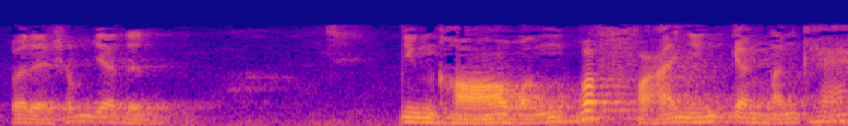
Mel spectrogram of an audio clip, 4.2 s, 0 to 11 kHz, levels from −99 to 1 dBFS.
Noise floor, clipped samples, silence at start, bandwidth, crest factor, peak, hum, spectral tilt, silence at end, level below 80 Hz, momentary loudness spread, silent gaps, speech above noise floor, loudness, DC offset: -52 dBFS; under 0.1%; 0.05 s; 5.8 kHz; 20 dB; -4 dBFS; none; -11 dB/octave; 0 s; -48 dBFS; 10 LU; none; 28 dB; -25 LUFS; under 0.1%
